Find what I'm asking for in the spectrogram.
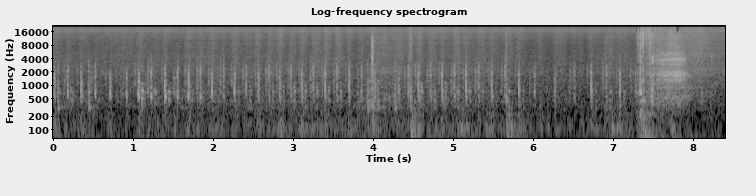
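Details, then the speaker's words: Lada Vesta steering column, quiet cabin: light crisp plastic ticking, about five per second, when the wheel is turned slightly and sharply one way then the other; owner wonders whether it's a manufacturing defect, cause unknown. "есть есть небольшой пластиковый когда чуть-чуть руль поворачиваешь резко то в одно то в другое направление"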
